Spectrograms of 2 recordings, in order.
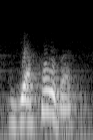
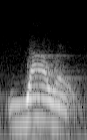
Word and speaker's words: Yahweh: Moses, the burning bush, is not Jehovah, but Yahweh. There is no J in Hebrew.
